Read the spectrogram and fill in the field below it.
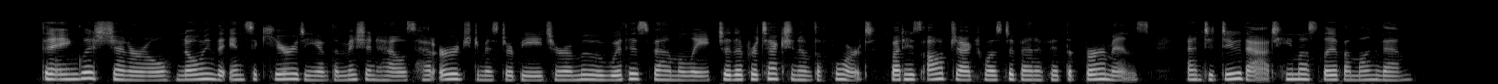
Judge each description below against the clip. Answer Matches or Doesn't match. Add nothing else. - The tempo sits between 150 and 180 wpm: Matches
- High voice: Matches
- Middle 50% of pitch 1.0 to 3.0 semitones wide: Matches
